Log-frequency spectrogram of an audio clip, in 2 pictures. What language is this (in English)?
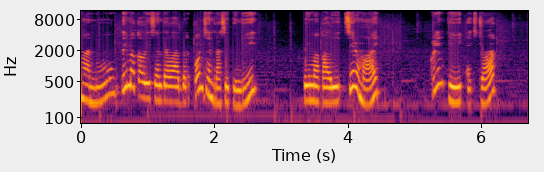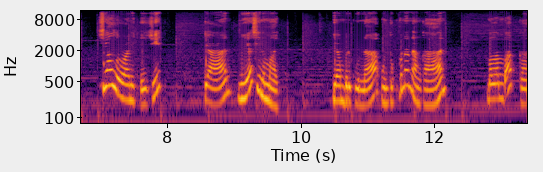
Indonesian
